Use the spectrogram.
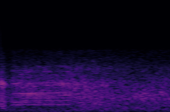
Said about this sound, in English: Sorry about that. Somebody was hot rodding by here. I heard a little bit of it.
